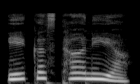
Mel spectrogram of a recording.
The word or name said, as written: ಏಕಸ್ಥಾನೀಯ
